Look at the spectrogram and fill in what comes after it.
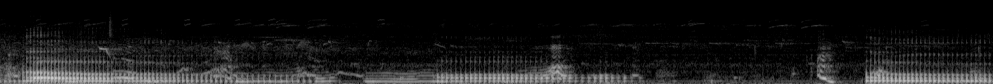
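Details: Wild lion pair mating continuously, the lioness retaliating when the male's love bite is too hard after he chased off his brother: loud deep rasping growls and snarls in bursts, a quieter gap midway, then another growling outburst.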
